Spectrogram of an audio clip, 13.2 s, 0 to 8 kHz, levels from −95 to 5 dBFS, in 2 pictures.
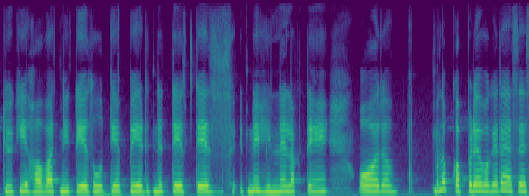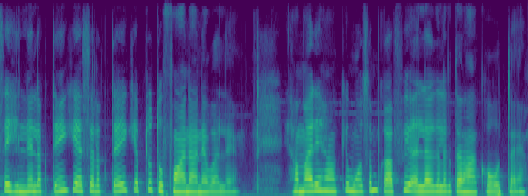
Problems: none marked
